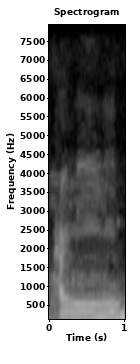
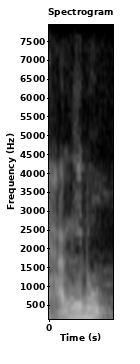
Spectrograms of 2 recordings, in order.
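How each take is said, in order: First: The word ends on a bouncing d sound. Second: The word ends with a full u vowel. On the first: The reader stops at the end of the verse. "karena diwaqafkan jadi dibacanya hamid" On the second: This is the form as written, without stopping. "asalnya tulisannya hamidu"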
